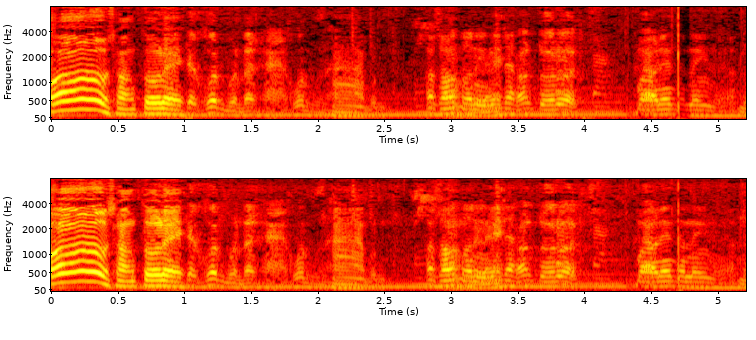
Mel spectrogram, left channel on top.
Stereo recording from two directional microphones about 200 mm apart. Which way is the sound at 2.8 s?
25° right (ahead or behind).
